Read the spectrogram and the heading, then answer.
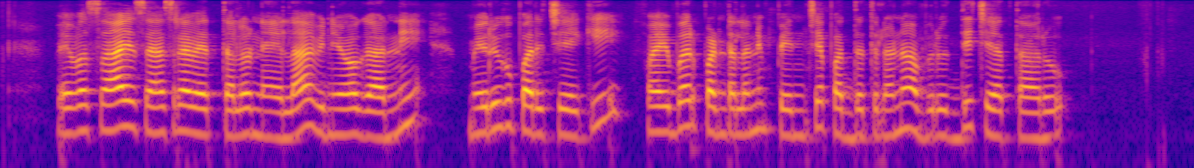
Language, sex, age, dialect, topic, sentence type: Telugu, female, 18-24, Southern, agriculture, statement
